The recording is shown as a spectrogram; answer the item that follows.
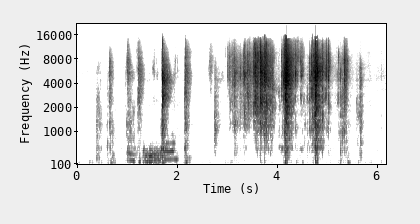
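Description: Trading cards being handled at a glass counter: scattered light clicks and taps, then about halfway through a quick run of crisp brushing, sliding and flicking noises as cards are slid off the stack and riffled through.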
